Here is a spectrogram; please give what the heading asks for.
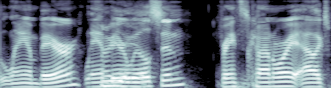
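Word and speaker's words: Lambert: Benjamin Bratt I believe I believe you pronounce it lamb Bear Lamphere wilson frances conroy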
